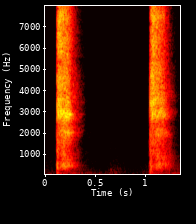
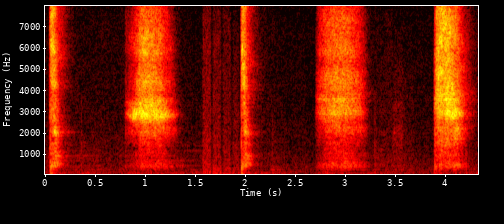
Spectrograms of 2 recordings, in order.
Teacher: They are two sounds pushed together to make one sound. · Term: affricatives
